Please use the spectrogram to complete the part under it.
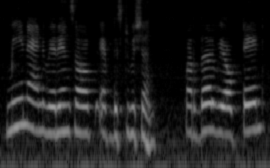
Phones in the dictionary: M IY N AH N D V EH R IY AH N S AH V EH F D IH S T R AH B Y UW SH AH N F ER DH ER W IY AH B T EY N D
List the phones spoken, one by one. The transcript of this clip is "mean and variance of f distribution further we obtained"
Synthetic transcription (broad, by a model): M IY N AH N D V EH R IY AH N S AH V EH P D IH S T R AH B Y UW SH AH N F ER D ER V IY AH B T EY N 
